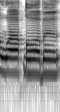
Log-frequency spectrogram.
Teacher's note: وَمِن شَرِّ غَاسِقٍ اِذَا وَقَبَ. قاف پورے حروف میں سے اور با کو ساکن وقف کی صورت میں ساکن دیں گے اور کلکلا ہوگا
